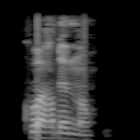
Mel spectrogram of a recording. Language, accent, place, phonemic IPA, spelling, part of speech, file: French, France, Lyon, /kwaʁ.də.mɑ̃/, couardement, adverb, LL-Q150 (fra)-couardement.wav
- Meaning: cowardly (in a cowardly way)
